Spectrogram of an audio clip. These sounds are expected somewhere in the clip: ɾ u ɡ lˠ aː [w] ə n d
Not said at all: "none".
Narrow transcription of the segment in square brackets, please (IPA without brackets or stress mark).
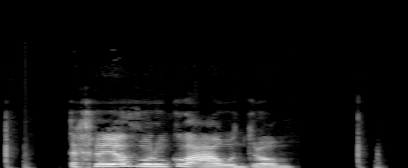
w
